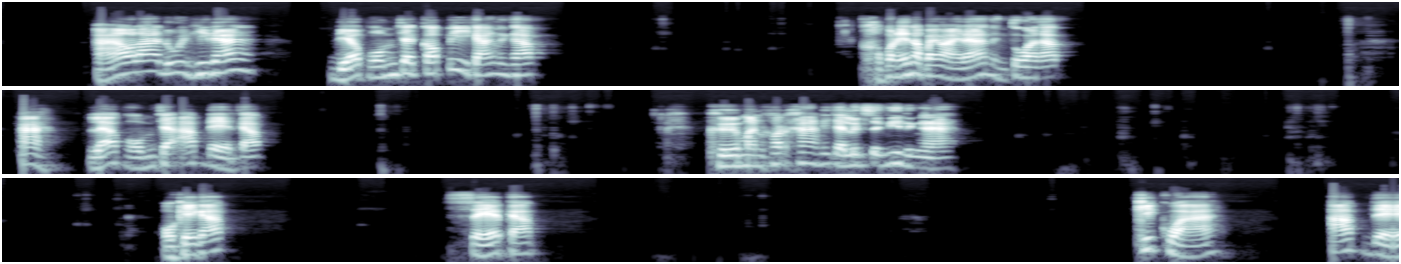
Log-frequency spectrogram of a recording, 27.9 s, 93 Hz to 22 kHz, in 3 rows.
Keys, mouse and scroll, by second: 2.7 click, 3.7 click, 4.2 scroll down 2, 4.7 click, 5.0 scroll up 2, 8.3 click, 8.3 m, 9.1 click, 9.1 space, 10.0 click, 10.1 click, 10.4 scroll up 1, 11.0 click, 11.8 click, 12.6 click, 12.6 m, 12.6 space, 12.9-13.2 scroll down 1, 12.9 space, 13.8 Escape, 13.8 middle click, 14.3 click, 14.5 click, 15.0 click, 15.4 click, 16.0 click, 17.1 click, 17.7 m, 17.9-18.2 scroll down 1, 17.9 space, 18.6-18.9 scroll up 1, 19.6 middle click, 20.0 scroll up 1, 21.9 click, 25.4 middle click, 25.8 right click, 27.6 click.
